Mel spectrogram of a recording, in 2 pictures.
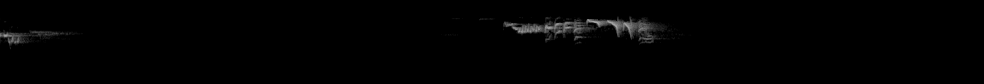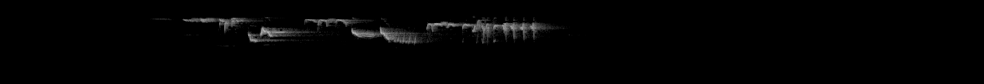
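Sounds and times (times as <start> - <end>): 
European robin singing high phrases of slurred whistles and trills: 0.0 - 0.7, 4.4 - 6.8, 11.4 - 15.7.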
